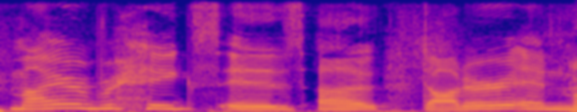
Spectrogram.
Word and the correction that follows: Myers: While we're on the topic of mispronouncing things, you've said Meyer Briggs. – It's not Meyer? – It's Myers. – Myers Briggs.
